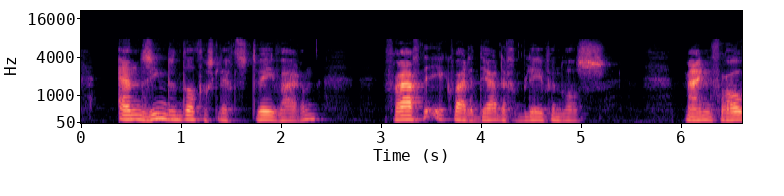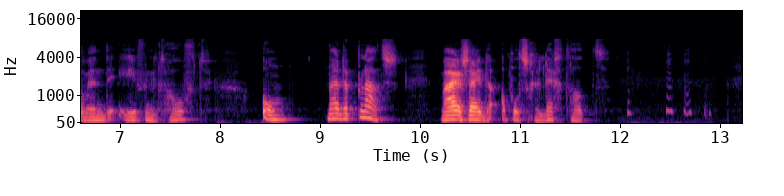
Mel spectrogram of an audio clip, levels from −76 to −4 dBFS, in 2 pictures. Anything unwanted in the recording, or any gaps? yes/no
yes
